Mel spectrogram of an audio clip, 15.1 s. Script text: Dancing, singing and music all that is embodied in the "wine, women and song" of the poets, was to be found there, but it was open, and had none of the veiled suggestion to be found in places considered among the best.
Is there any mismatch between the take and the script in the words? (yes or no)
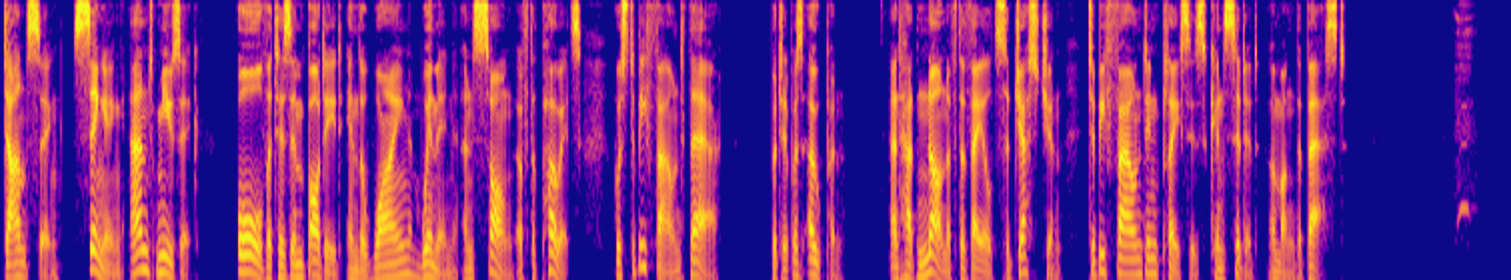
no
